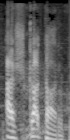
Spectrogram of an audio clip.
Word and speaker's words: Skottorp: Él es de Skottorp, en Suecia. – Hable bien sueco. – Perdón, sí, pero no pronuncié tan bien. Pronuncié más como danés. – Skottorp. – Skottorp. Sí, es cierto. Sí, tienes razón. Gracias.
